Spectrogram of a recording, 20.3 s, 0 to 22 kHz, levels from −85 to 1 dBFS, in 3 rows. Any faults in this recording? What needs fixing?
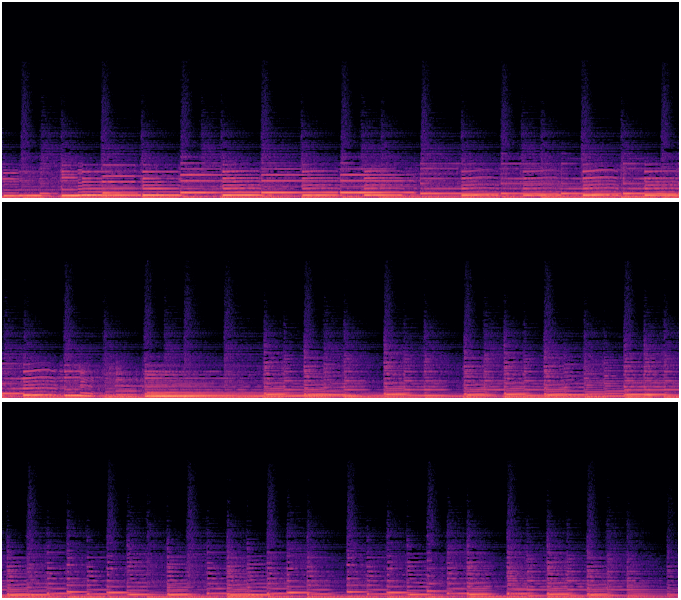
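Nothing here needs fixing, as there is no audible disturbance anywhere in the recording.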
